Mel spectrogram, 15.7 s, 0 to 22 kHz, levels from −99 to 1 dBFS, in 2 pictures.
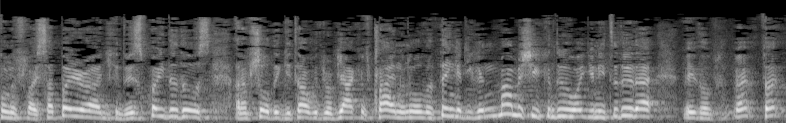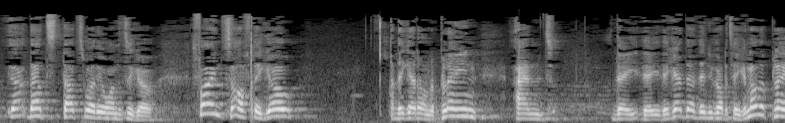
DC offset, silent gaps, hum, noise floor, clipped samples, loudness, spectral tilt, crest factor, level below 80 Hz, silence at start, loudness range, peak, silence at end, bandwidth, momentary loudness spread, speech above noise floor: under 0.1%; none; none; -52 dBFS; under 0.1%; -19 LUFS; -5 dB/octave; 18 dB; -60 dBFS; 0 s; 2 LU; 0 dBFS; 0 s; 13.5 kHz; 6 LU; 34 dB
